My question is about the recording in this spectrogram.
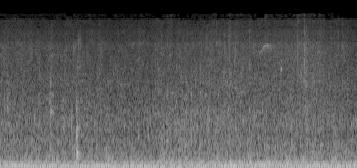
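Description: Boat motor running steadily, a low even hum.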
